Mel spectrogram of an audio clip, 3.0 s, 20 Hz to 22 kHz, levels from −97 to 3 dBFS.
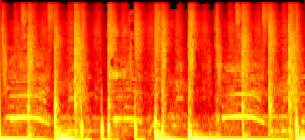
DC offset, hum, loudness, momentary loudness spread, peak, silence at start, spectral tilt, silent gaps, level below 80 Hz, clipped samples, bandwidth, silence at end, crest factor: under 0.1%; none; -15 LUFS; 4 LU; 0 dBFS; 0 s; -4.5 dB/octave; none; -12 dBFS; under 0.1%; 19.5 kHz; 0 s; 12 dB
